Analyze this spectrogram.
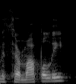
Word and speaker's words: Thermopylae: How do you pronounce that name? Thermopylae.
